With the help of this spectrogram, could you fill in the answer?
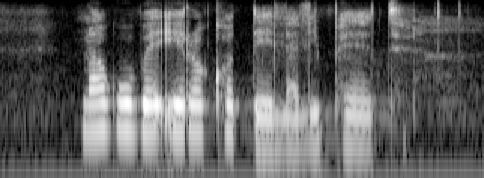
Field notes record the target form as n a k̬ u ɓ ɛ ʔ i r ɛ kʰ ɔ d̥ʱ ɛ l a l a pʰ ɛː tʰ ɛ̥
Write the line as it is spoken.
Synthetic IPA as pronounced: n a k̬ u ɓ ɛ ʔ i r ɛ kʰ ɔ d̥ʱ ɛ l a l i pʰ ɛː tʰ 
